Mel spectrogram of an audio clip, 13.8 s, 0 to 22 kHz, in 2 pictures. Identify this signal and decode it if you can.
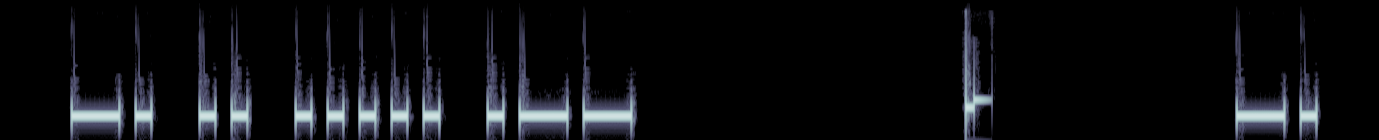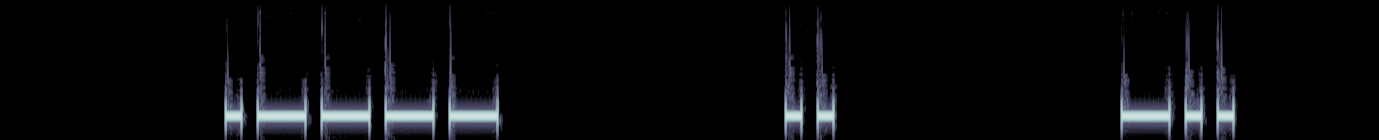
Morse code, heard as a keyed tone, about 15 wpm, spaced as for 8 wpm, 700 Hz. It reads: NI5W N1ID
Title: USA Call Signs - 6x Character Spacing - 15wpm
